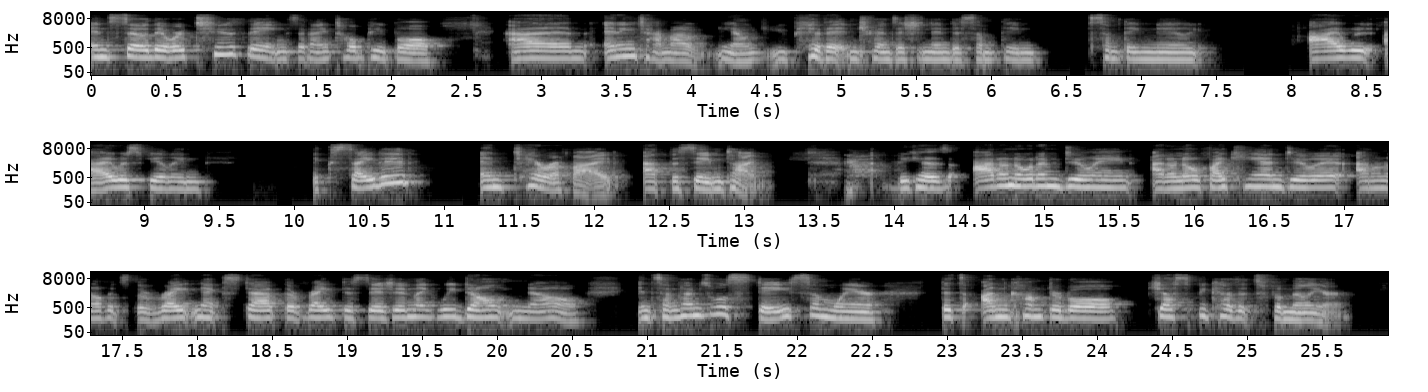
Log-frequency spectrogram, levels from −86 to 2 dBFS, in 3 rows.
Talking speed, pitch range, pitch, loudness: 180 wpm, 175-210 Hz, 190 Hz, -24 LUFS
